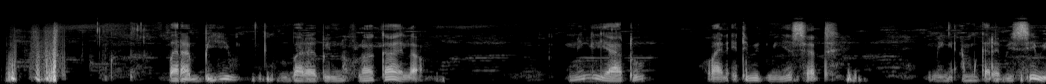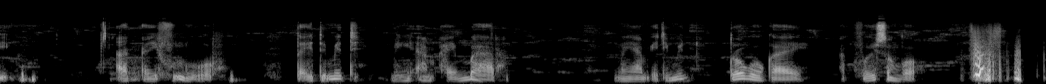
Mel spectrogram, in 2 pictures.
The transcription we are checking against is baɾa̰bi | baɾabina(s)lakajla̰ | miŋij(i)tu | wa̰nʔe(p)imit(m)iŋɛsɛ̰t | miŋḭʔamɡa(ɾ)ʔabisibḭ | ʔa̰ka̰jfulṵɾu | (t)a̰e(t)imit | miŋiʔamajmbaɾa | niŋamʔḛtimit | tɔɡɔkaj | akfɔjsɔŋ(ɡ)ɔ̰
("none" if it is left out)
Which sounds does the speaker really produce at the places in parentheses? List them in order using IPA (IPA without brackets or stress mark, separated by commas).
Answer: f, a, t, m, ɾ, t, t, ɡ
